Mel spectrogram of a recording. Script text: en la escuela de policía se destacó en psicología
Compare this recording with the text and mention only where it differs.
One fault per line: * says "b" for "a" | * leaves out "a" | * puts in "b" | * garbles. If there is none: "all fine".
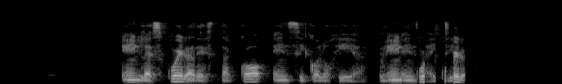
* leaves out "de policía se"
* garbles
